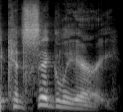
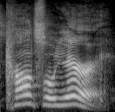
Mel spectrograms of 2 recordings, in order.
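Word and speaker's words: consigliere: consolary this morning because a lot of people say consigary consiglier, but apparently it's consilier.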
